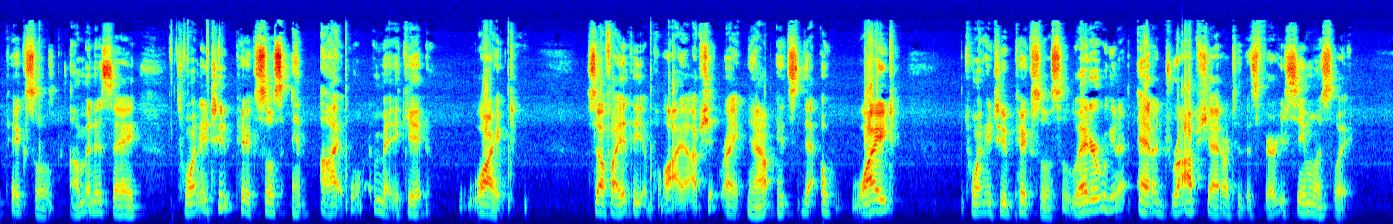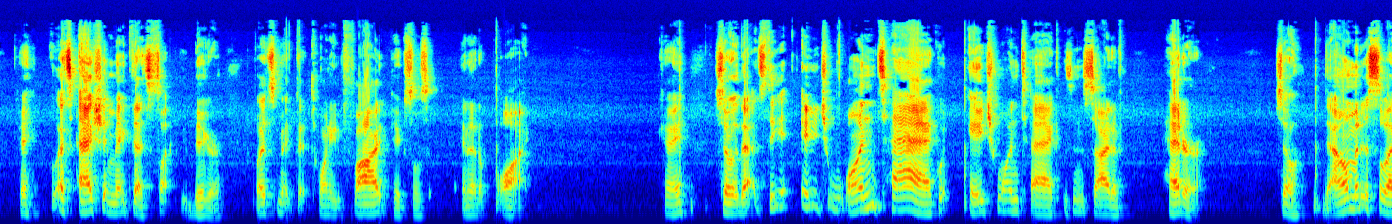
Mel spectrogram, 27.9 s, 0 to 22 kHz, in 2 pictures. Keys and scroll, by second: 22.2 super+s.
